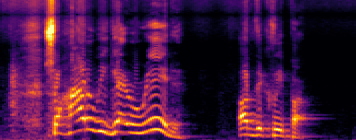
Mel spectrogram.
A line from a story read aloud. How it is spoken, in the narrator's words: He yelled at them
